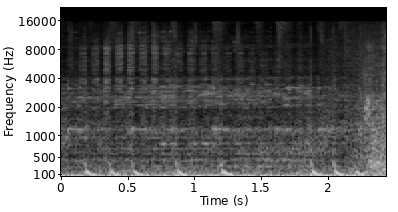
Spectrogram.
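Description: Tense suspense background score: a heavy low drone under short falling bass pulses, about four a second.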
